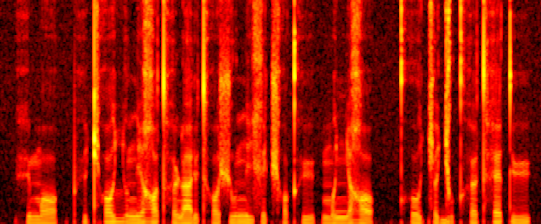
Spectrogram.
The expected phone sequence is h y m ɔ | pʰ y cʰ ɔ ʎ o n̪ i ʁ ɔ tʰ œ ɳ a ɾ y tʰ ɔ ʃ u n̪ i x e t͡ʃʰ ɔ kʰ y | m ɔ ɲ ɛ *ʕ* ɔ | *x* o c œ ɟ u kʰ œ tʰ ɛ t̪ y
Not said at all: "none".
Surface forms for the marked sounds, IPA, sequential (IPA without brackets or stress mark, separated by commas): ʁ, kʰ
